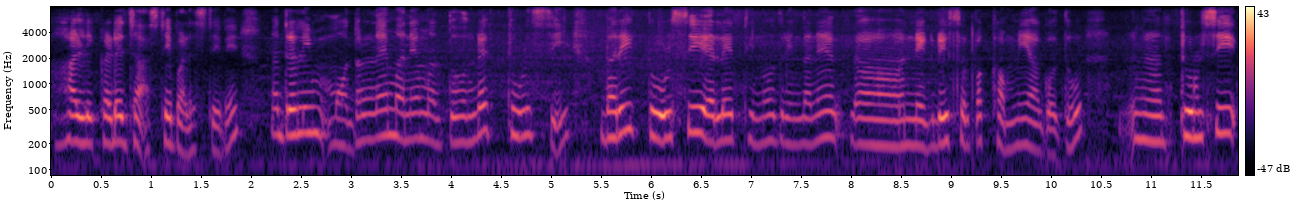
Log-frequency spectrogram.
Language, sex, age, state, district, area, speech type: Kannada, female, 18-30, Karnataka, Tumkur, rural, spontaneous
